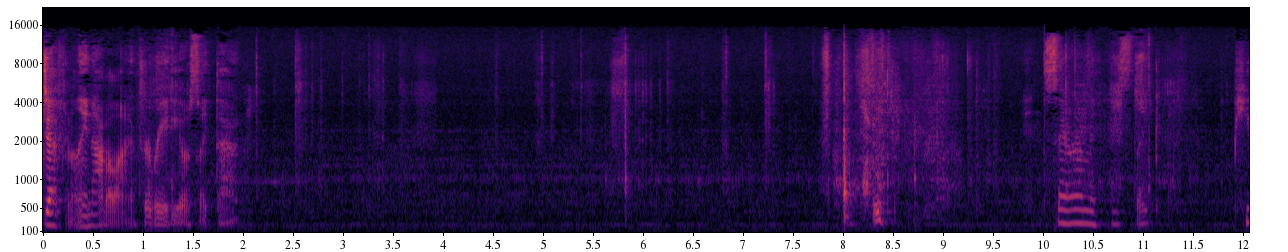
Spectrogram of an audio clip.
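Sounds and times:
faint room hum: 0.0s - 12.0s
page turning: 2.5s - 3.9s, 4.5s - 9.6s.

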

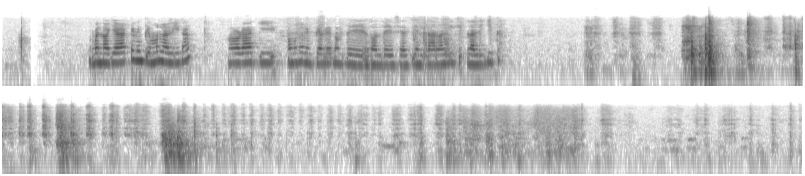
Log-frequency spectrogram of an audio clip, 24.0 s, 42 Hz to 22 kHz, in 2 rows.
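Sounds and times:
scraping against pump housing: 4.3s - 7.4s, 8.8s - 24.0s.

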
